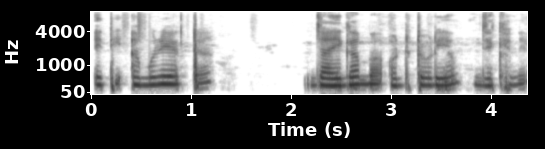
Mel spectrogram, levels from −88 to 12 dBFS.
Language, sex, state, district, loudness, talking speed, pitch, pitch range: Bengali, female, West Bengal, Kolkata, -17 LUFS, 110 wpm, 240 Hz, 225-265 Hz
